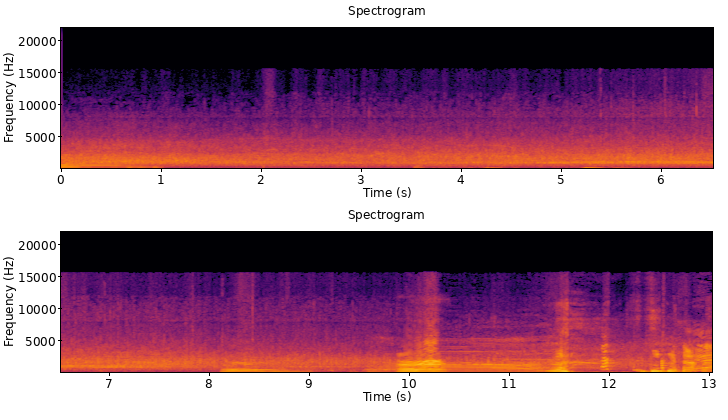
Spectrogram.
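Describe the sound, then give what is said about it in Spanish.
A steady crowd roar gives way to a group bellowing a war cry, loud drawn-out shouts with rising and falling pitch that swell near the end amid cheering. “El grito de guerra.”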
